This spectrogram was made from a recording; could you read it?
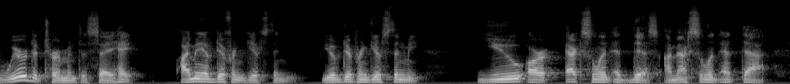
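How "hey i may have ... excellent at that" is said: ordinary talk, nothing marked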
